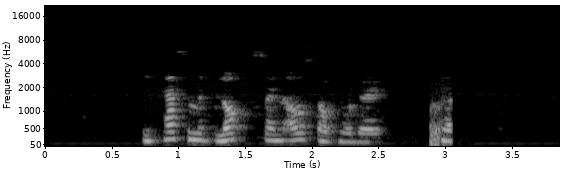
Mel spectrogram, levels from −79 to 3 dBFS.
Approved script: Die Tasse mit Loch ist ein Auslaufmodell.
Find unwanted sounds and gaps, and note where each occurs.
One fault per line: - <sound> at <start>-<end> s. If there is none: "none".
- laugh at 2.9-3.1 s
